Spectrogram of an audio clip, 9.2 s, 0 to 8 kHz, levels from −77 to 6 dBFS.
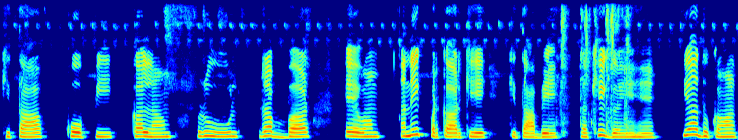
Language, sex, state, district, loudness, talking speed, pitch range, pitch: Hindi, female, Bihar, Saran, -17 LUFS, 105 wpm, 215-240 Hz, 225 Hz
